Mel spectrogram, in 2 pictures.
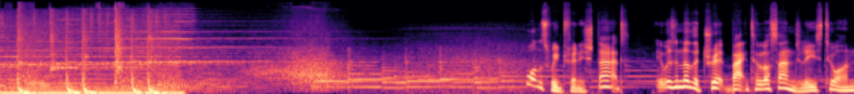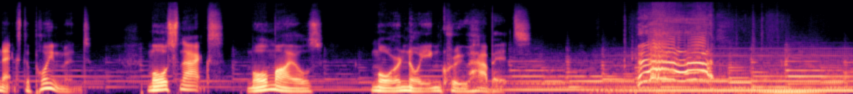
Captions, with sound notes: Once we'd finished that, it was another trip back to Los Angeles, to our next appointment. More snacks, more miles, more annoying crew habits. (SCREAMS)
